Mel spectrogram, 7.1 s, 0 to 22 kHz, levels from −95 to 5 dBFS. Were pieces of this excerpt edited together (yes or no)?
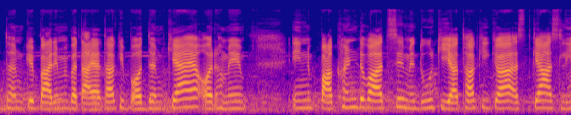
no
